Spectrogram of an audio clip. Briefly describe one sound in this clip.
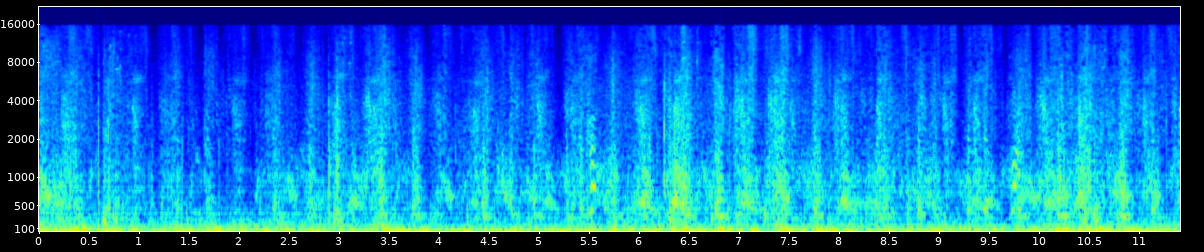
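Hands shuffle and scrape along a stone ledge.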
